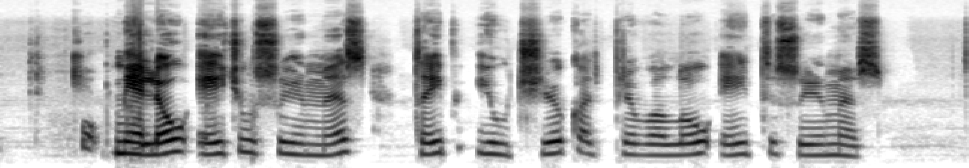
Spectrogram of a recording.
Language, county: Lithuanian, Vilnius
